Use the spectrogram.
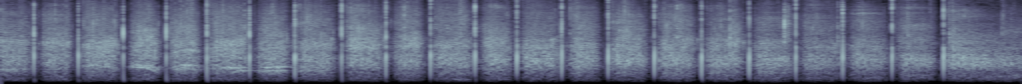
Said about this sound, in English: And so I am just, honestly, we should give a clap offering to God that we're even here together again.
